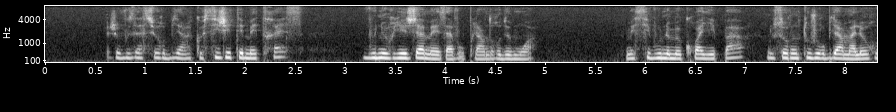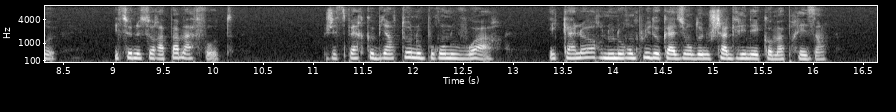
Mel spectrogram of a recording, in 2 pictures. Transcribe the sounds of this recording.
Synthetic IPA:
ʒəvuzasyʁbjɛ̃kəsiʒet̪ɛmɛt̪χɛs | vunɔʁjeʒamɛzavuplɛ̃d̪ʁəd̪əmwa | mɛsivunəməkχwajepanusəʁɔ̃t̪uʒuʁbjɛ̃maløʁø | esənəsəʁapamafo̰t̪ | ʒɛspɛʁkəbjɛ̃t̪onupuʁɔ̃nuvwaːʁ | ekalɔʁnunɔʁɔ̃plyd̪ɔkazjɔ̃d̪ənuʃaɡʁinekɔmapχezɑ̃

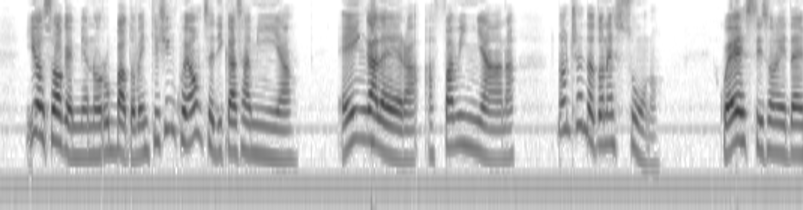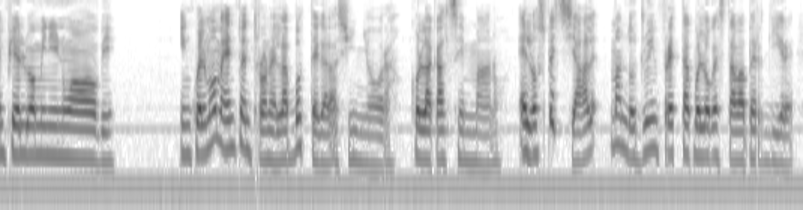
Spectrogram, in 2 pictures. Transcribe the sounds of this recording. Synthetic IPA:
iːosɔkemːianːorubːaːt̪ovent̪it͡ʃiŋkweonsed̪ikaːsamiːa | eiŋɡalɛːɾaʔafːamiɲːaːna | nont͡ʃɛand̪aːt̪̬onesːuːno | kwest̪isoːnoit̪ɛmpieʎːwɔmininwɔːvi | iŋkwelmoment̪oent̪ɾɔnelːabot̪ːeːɡala̰siɲːoːɾa̰konlakalt̪saimːaːnoelːospet̪sːjaːlemand̪ɔd͡ʒːuiɱfɾet̪ːakwelːokest̪aːvaperd̪iːɾe

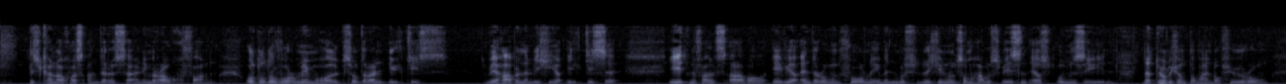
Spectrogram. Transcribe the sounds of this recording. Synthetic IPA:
ɛskʰanaʊxv̥asʔandəʁəsz̥aɪnɪmʁaʊxfa̰ŋ | ʔoːdɐdeːɐvʊʁmɪmɦɔlt͡soːdɐʁaɪnɪltʰɪs | viːɐɦaːbənnɛːmlɪçhiːɐʔɪltɪsə̰ | jeːdn̩fa̰lsʔaːbɐeːviːɐʔɛndəʁʊŋənfoːɐneːmənmʊstudɪçɪnʊnzəʁəmɦaʊsveːzn̩eːɐstʔʊmzeːən | natʰyːɐlɪçʊntɐmaɪnɐfyːʁʊŋ

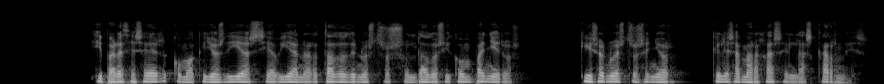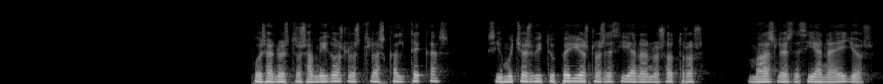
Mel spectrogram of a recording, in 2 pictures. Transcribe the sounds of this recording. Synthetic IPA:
ipaɾe̞θe̞se̞ɾko̞moakeʎo̞zðiasːeaβ̞ianaɾt̪að̞o̞ðe̞nwe̞st̪ɾo̞sːo̞ld̪aðo̞siko̞mpaɲe̞ɾo̞s | kiso̞nwe̞st̪ɾose̞ɲo̞ɾ | ke̞le̞samaɾɣase̞nlaskaɾne̞s | pwe̞sanwe̞st̪ɾo̞samiɣ̞o̞zlo̞st̪laskalt̪e̞kasː | imut͡ʃo̞zβit̪upe̞ɾjo̞zno̞zðe̞θianano̞so̞t̪ɾo̞s | mazle̞zðe̞θianae̞ʎo̞s

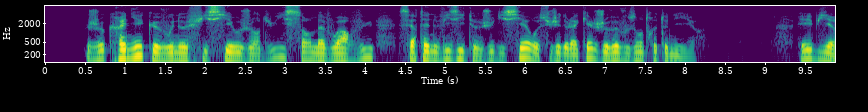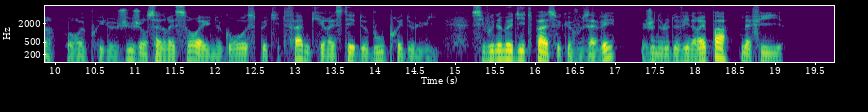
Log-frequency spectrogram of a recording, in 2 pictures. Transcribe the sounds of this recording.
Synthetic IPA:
ʒəkχɛɲjɛkəvunəfisjeoʒuʁd̪ɥisɑ̃mavwaʁvysɛʁt̪ɛnvizit̪ʒyd̪isjɛʁosyʒɛd̪əlakʲɛlʒəvøvuzɑ̃t̪χət̪əniːʁ | ebjɛ̃ʁəpχiləʒyʒɑ̃sad̪ʁɛsɑ̃aynɡʁospət̪ʰi̥t̪famkʲʰiʁɛst̪ɛd̪əbupχɛd̪əlɥi | sivunəməd̪it̪pasəkəvuzave | ʒənələd̪əvinʁɛpamafij

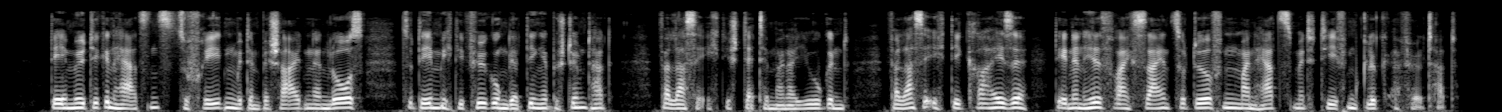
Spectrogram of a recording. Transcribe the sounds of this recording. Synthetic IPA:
d̥eːmyːtɪɡənɦɛɐt͡sn̩st͡sufʁ̥iːdn̩mɪt̚d̥eːmbəʃa̰ɪdənənloːst͡sudeːmːɪçd̥iːfyːɡʊŋdeːɐdɪŋəbəʃtɪmthat | fɛɐlasə̰ʔɪçd̥iːʃtɛtʰəmaɪnɐjuːɡən̩t | fɛɐlasəʔɪçd̥iːɡʁ̥aɪzə | d̥eːnənɦɪlfʁ̥aɪçz̥aɪnt͡sudʏɐfn̩maɪnɦɛɐt͡smɪtʰːiːfəmɡlʏkʰɛɐfʏ̰ltha̰t

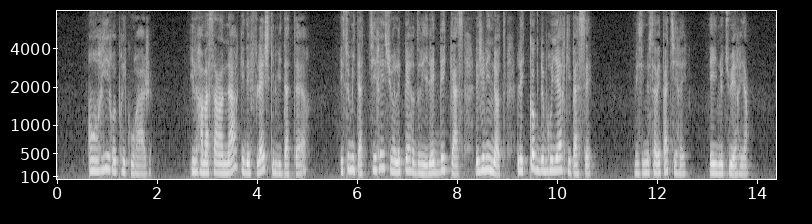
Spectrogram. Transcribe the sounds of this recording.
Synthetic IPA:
ɑ̃ʁiʁəpχikuʁaʒ | ilʁamasaɛ̃naʁked̪eflɛʃkʲilvit̪at̪ɛ̰ːʁ | esəmit̪at̪iʁesyʁlepɛʁd̪ʁilebekasleʒɔlinɔt̪lekɔkd̪əbʁyjɛʁkʲipasɛ | mɛzilnəsavɛpat̪ʰiʁe | eilnət̪ʰyɛʁjɛ̃

